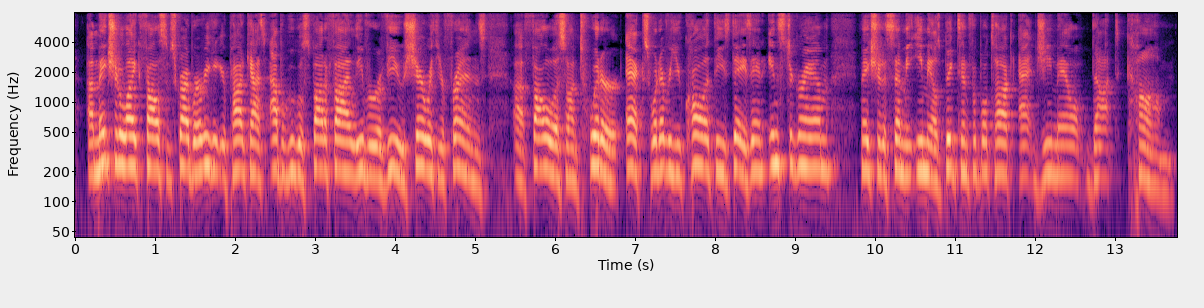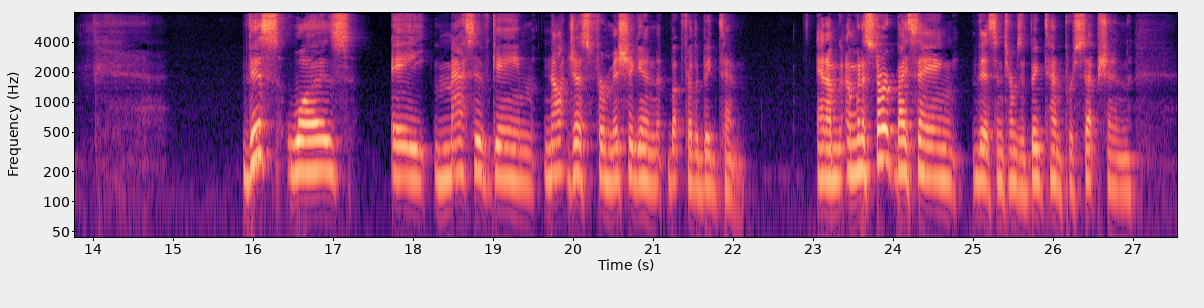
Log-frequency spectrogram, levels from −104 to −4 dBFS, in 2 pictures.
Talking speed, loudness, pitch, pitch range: 165 wpm, -20 LUFS, 190 Hz, 170-210 Hz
